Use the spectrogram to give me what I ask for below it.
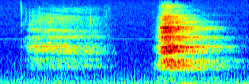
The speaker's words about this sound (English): Third, take a breath.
